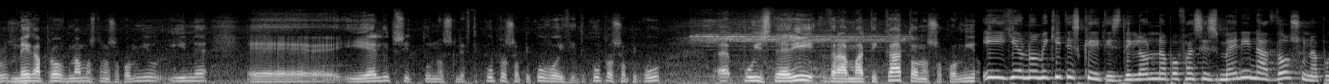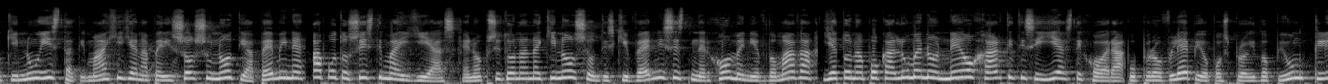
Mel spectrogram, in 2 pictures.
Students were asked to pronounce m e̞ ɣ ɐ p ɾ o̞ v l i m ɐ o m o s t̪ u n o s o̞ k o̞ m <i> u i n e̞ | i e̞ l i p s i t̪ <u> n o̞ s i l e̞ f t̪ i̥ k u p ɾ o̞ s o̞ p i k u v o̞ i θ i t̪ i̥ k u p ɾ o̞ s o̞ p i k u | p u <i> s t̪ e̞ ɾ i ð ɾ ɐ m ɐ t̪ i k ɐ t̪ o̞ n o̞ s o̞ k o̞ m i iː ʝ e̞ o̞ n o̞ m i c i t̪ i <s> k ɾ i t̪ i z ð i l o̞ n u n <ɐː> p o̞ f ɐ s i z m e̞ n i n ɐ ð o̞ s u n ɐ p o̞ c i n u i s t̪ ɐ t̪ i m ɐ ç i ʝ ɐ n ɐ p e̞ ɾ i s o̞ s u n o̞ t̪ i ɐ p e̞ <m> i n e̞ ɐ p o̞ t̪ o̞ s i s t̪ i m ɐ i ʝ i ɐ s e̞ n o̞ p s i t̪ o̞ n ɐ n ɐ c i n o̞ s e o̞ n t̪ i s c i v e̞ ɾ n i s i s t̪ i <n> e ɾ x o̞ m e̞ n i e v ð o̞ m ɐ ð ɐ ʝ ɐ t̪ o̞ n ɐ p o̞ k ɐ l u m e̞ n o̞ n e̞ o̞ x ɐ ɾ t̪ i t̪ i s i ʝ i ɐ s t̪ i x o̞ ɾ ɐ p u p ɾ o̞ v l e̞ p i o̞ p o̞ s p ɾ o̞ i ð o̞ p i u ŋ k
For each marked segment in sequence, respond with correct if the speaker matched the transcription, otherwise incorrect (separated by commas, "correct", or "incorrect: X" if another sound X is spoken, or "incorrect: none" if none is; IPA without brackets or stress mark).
correct, correct, correct, correct, incorrect: ɐ, correct, correct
